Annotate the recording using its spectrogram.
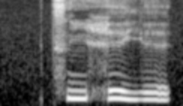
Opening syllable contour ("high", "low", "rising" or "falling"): low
